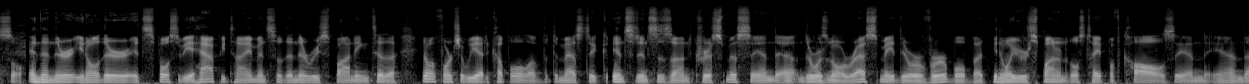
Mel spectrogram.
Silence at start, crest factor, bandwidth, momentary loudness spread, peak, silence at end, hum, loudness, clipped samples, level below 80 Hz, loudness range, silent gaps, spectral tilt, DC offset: 0 s; 18 dB; 16 kHz; 5 LU; -8 dBFS; 0 s; none; -26 LUFS; under 0.1%; -52 dBFS; 2 LU; none; -5 dB/octave; under 0.1%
